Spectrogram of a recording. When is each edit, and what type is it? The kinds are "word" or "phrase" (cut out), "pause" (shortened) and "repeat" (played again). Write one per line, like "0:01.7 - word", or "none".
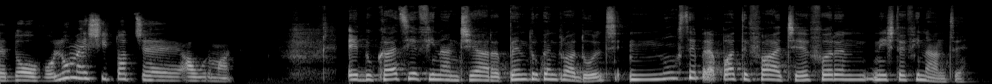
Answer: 0:03.4 - pause
0:05.4 - phrase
